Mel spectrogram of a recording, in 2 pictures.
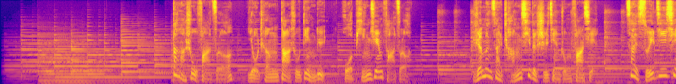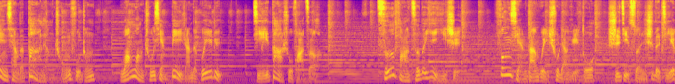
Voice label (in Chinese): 产品介绍保险理赔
